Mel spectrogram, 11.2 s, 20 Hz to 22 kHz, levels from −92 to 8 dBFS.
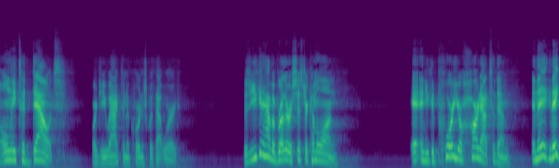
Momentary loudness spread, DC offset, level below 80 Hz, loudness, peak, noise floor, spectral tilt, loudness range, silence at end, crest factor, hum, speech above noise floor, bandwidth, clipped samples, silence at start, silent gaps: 18 LU; under 0.1%; -62 dBFS; -22 LUFS; -2 dBFS; -79 dBFS; -6 dB/octave; 10 LU; 0 s; 24 dB; none; 56 dB; 8.6 kHz; under 0.1%; 0 s; none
